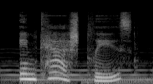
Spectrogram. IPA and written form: ɪn kæʃ, pliz (In cash, please)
